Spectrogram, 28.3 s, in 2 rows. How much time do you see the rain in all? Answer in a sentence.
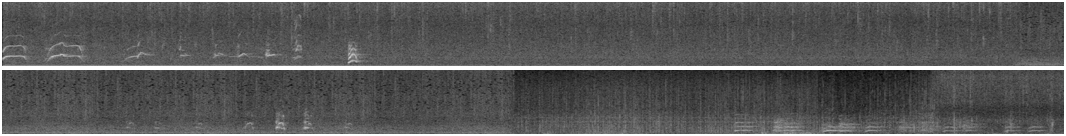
You can hear the rain for 28 seconds altogether.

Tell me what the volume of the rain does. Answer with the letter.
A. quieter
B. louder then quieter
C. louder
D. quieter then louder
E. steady
E.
